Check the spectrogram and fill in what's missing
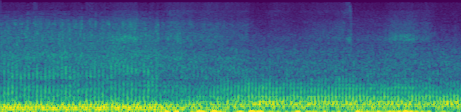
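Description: Propeller aircraft engine in War Thunder, a steady, loud droning roar with a dense low rumble and no pauses or talking.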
